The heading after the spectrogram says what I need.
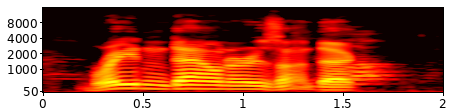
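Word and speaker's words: Dauner: Downer is spelled D A U N E R.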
